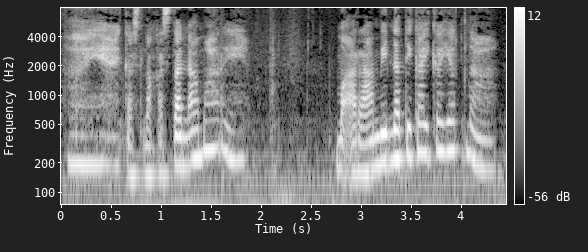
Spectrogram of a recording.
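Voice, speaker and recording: A woman's voice: mid-range voice, animated, unhurried, a bit bright, slight background noise. A woman with a Filipino accent playing a humble, struggling village mother in an Ilocano comedy radio drama. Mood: resigned.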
